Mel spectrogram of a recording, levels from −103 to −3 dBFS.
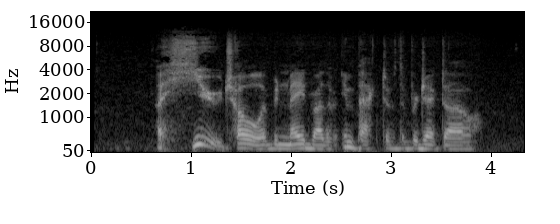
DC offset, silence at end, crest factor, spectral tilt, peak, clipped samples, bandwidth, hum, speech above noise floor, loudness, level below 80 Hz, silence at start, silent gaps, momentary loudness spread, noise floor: under 0.1%; 0.45 s; 18 dB; -4.5 dB/octave; -28 dBFS; under 0.1%; 13.5 kHz; none; 31 dB; -45 LUFS; -78 dBFS; 0.65 s; none; 9 LU; -76 dBFS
